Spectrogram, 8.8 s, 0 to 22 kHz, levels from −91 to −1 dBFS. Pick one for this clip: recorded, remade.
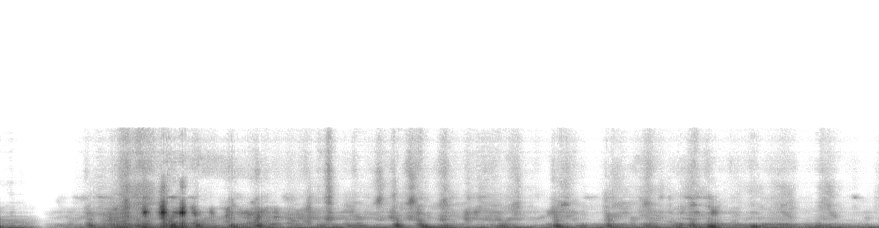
remade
